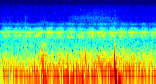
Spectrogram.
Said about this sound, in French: Le bruit qu'on entend là ? Ah, ce sont des cris d'oiseaux pour effrayer les oiseaux qui sont nombreux sur le terrain et qui sont les pires ennemis des avions. Oui, puisqu'ils risquent d'entrer dans les réacteurs.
